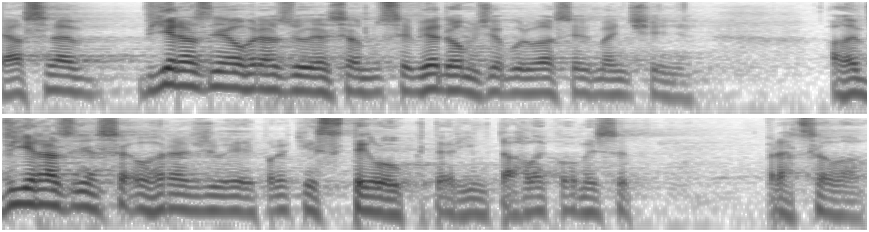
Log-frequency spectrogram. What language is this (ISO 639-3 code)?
ces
